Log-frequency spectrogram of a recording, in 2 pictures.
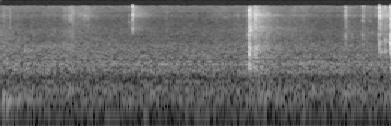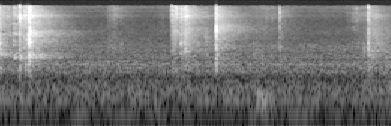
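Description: Duct tape being pulled and torn by hand: several short, faint crackling rips, the loudest about halfway through.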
